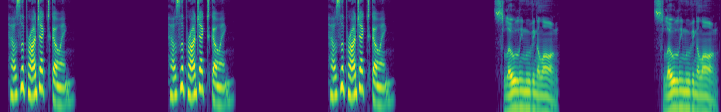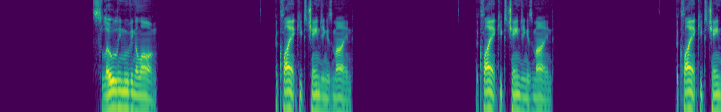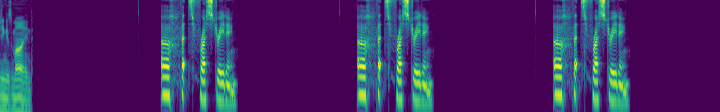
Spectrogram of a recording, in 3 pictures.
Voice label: At Work Dialog Practice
